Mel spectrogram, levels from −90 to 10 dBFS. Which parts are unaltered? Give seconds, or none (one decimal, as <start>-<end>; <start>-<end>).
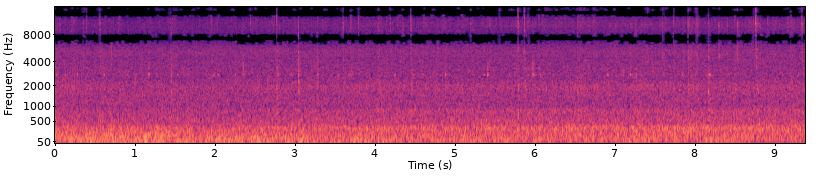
none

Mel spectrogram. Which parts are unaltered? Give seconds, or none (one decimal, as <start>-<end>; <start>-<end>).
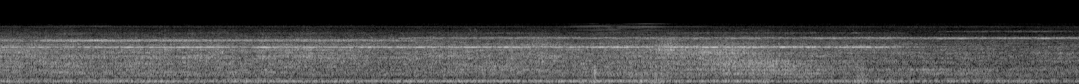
0.0-10.8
